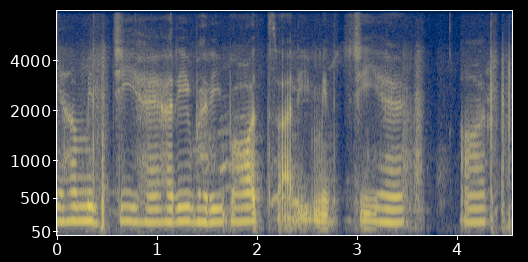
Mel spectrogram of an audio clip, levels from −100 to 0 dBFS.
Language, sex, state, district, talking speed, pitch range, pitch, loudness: Hindi, female, Chhattisgarh, Jashpur, 120 wpm, 175-190 Hz, 180 Hz, -21 LUFS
